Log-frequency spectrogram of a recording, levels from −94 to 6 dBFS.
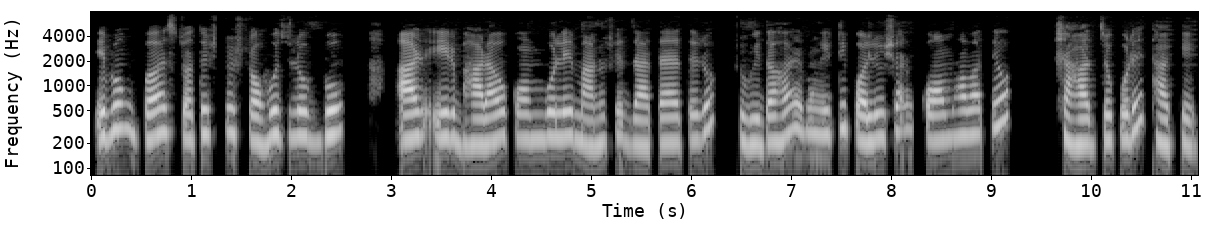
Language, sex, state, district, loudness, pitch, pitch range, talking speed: Bengali, female, West Bengal, Kolkata, -20 LUFS, 235 Hz, 215-260 Hz, 115 wpm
